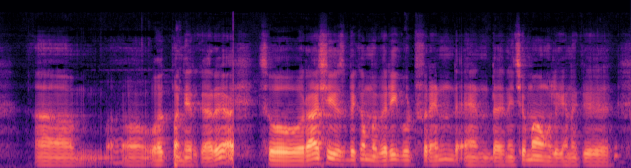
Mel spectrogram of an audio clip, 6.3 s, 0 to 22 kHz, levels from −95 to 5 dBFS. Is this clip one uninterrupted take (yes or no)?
no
